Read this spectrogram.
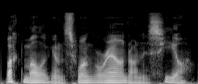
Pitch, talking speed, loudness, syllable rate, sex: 90 Hz, 210 wpm, -18 LUFS, 4.8 syllables/s, male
